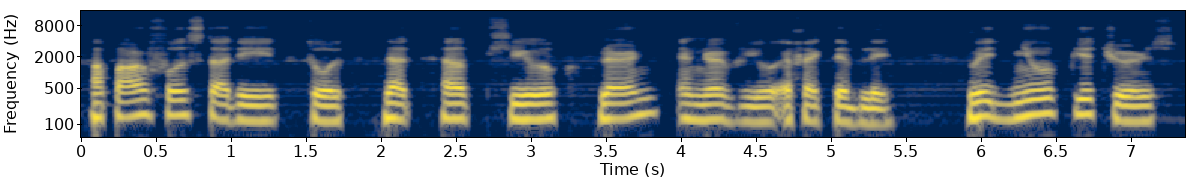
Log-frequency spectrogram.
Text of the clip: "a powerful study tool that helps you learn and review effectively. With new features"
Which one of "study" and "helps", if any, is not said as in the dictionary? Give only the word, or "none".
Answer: none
